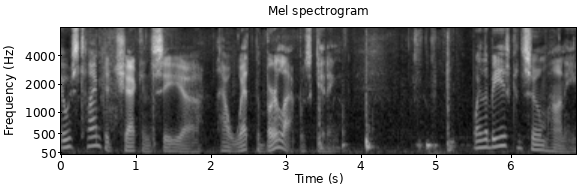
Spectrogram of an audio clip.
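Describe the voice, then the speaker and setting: Against noticeable background noise, a man talks at a fairly slow pace with long, frequent pauses. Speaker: beekeeper. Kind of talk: narrated tutorial. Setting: outdoors in cold weather. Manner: casual, with many fillers.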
